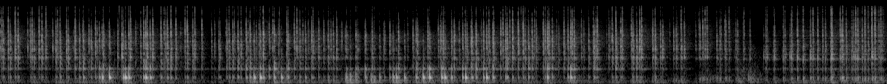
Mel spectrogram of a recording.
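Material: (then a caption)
Wood. Long blue almond-shaped acrylic nails tap quickly on the glossy varnished top of a large solid wooden table. They make a steady, rapid patter of bright, crisp clicks that die away almost instantly, with a faint hollow woody tone around 300 Hz under some taps. It continues at an even pace for about nine seconds.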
